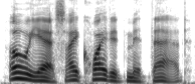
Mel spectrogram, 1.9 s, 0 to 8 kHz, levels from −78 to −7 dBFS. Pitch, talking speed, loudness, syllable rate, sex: 140 Hz, 185 wpm, -17 LUFS, 4.6 syllables/s, male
